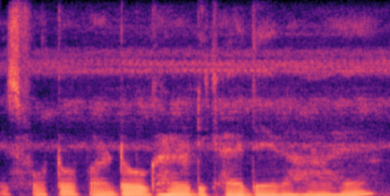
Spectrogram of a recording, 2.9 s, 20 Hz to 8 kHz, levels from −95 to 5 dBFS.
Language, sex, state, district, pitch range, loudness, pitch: Hindi, male, Arunachal Pradesh, Lower Dibang Valley, 90-100 Hz, -17 LUFS, 95 Hz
